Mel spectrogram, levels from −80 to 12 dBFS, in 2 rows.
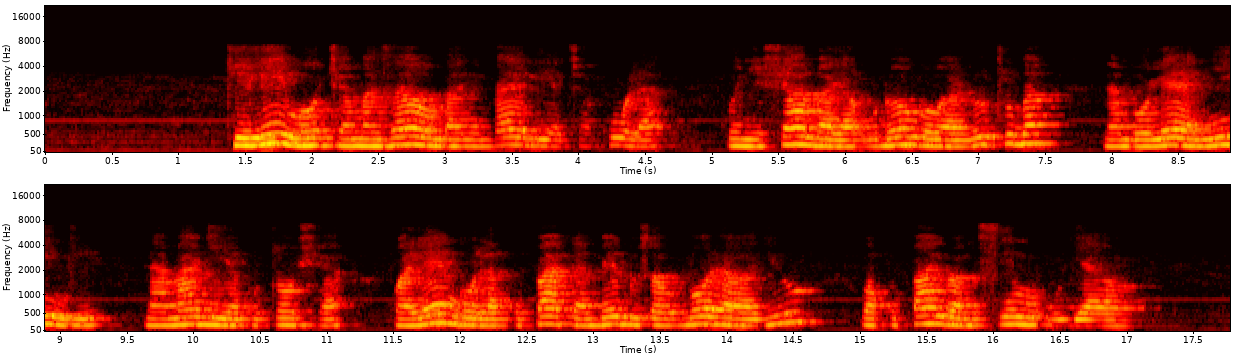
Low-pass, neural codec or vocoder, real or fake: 7.2 kHz; codec, 44.1 kHz, 7.8 kbps, DAC; fake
